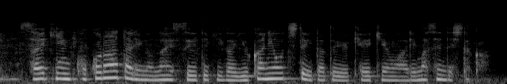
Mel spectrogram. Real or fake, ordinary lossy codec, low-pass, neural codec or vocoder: fake; Opus, 24 kbps; 7.2 kHz; codec, 16 kHz, 16 kbps, FreqCodec, smaller model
